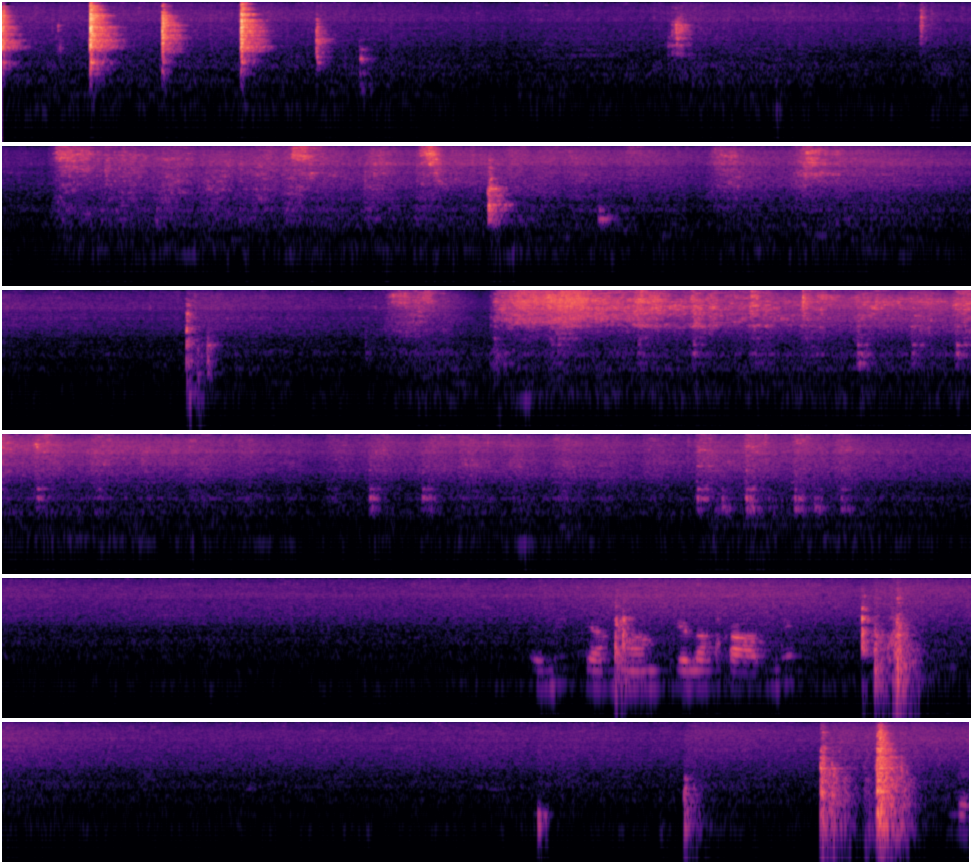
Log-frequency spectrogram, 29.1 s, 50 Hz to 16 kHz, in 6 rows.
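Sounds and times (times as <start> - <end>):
peppers sizzling in frying pan: 0.0 - 29.0
spatula knocking and scraping pan: 5.4 - 8.0, 18.0 - 18.9, 23.7 - 24.0, 27.6 - 28.9.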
